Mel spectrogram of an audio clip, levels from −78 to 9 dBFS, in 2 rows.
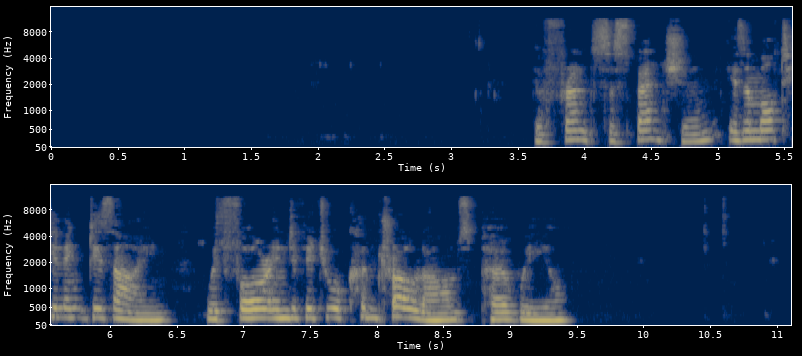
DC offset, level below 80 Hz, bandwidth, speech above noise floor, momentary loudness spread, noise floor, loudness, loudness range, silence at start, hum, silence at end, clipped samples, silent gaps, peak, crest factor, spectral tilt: under 0.1%; -70 dBFS; 11.5 kHz; 54 dB; 9 LU; -75 dBFS; -21 LUFS; 10 LU; 3.65 s; none; 1.65 s; under 0.1%; none; -4 dBFS; 20 dB; -5.5 dB/octave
